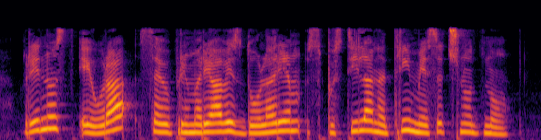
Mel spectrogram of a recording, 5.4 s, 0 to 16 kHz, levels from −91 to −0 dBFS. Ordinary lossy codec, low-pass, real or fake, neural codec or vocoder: MP3, 48 kbps; 7.2 kHz; real; none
